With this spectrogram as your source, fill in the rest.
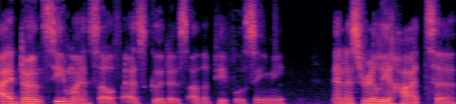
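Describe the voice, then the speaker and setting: Here a man of medium pitch speaks with an Australian accent and fairly even intonation. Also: moderate pace. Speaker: freestyle musician. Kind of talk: interview. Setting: livestream. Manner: halting.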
